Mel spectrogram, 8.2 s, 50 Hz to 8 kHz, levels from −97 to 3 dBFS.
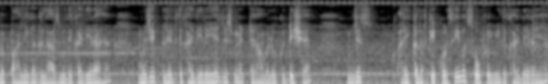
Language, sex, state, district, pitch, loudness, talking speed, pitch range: Hindi, male, Bihar, Katihar, 130 Hz, -19 LUFS, 235 wpm, 125-140 Hz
